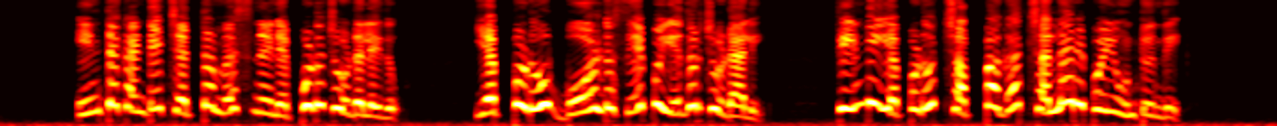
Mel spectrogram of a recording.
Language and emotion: Telugu, angry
